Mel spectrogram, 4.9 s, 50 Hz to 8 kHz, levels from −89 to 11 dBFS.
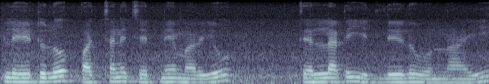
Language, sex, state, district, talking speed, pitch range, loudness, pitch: Telugu, male, Telangana, Hyderabad, 85 wpm, 130-150 Hz, -16 LUFS, 140 Hz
